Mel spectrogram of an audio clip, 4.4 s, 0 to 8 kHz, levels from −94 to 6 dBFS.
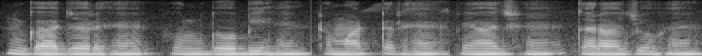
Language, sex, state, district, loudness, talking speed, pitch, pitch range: Hindi, male, Chhattisgarh, Raigarh, -17 LUFS, 150 wpm, 140 Hz, 140-145 Hz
